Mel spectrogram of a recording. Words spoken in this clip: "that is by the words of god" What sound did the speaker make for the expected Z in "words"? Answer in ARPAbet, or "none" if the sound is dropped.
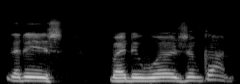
Z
